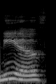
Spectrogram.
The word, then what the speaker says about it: Niamh: I go by Kelly most recently because it's a little bit easier than trying to explain the spelling and pronunciation of my Gaelic name, Niamh, but Kelly or Niamh, whichever you prefer, is totally fine by me.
